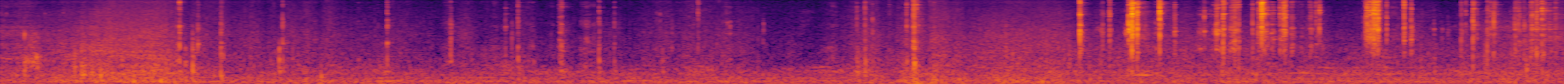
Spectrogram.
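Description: Metal climbing gear clicking and clinking as a carabiner and Tibloc rope clamp are unclipped from the rope and handled: faint rustling, then a quick run of sharp metal clicks from about five seconds in.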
